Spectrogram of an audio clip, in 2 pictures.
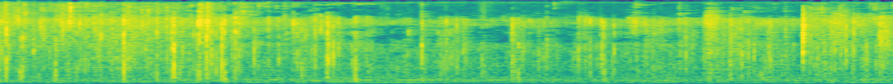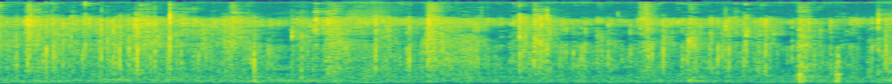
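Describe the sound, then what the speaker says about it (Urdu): Steady morning rain in the first rain of winter, a dense, even hiss of drops spattering on surfaces, close and continuous, with scattered sharper taps and crackles throughout. "تو یہ آج صبح کا ٹائم ہے اور خوب مزیدار بارش ہو رہی ہے، بہت اچھی بارش ہو رہی ہے"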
